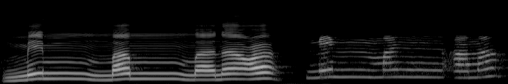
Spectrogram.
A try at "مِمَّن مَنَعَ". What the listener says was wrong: دیکھیں دوسری مرتبہ جب آپ پڑھ رہی ہیں نا من، تو اسے من نہیں پڑھیں گے بلکہ میم کی آواز نکالیں گے. ممم منع.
